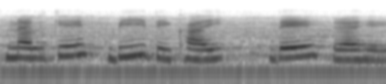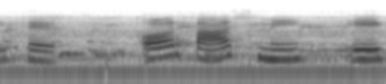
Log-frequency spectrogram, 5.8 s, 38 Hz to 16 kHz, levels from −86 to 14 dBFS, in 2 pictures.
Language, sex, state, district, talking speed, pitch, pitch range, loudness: Hindi, female, Madhya Pradesh, Dhar, 105 wpm, 240 Hz, 225-260 Hz, -16 LUFS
